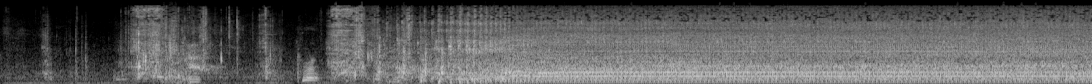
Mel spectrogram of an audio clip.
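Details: Lawn mower single-cylinder engine during repair/overhaul, with a lot of compression and no brake: after a few pulls it catches and settles into a steady, even drone with clean buzz; running healthy.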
